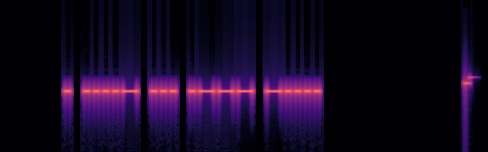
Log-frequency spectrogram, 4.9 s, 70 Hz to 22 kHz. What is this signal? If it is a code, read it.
Morse code, heard as a keyed tone, about 25 wpm, 700 Hz. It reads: E4SJ6
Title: Five Challenging Letter-Number Combinations 25wpm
